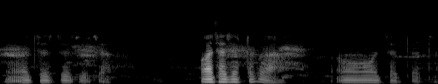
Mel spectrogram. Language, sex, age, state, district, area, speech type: Santali, male, 30-45, West Bengal, Dakshin Dinajpur, rural, spontaneous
